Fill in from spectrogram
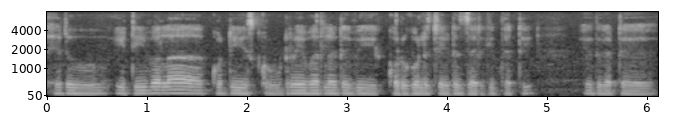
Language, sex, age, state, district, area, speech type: Telugu, male, 60+, Andhra Pradesh, Konaseema, rural, spontaneous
